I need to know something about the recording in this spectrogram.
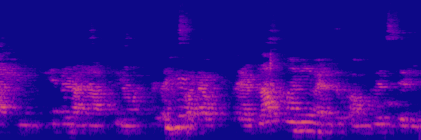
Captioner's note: faintly speaking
